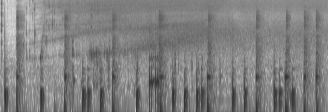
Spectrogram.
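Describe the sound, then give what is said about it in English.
Pepsi poured from a bottle into a glass of ice: a steady fizzing hiss with a rapid scatter of sharp crackles and clinking ticks for several seconds, no voices. “But for now, the temperature is down because of, uh, I guess, lots of rain and thunderstorms this morning, which means that I can now sit in here and open myself a bottle of Pepsi to pour into a glass of ice.”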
